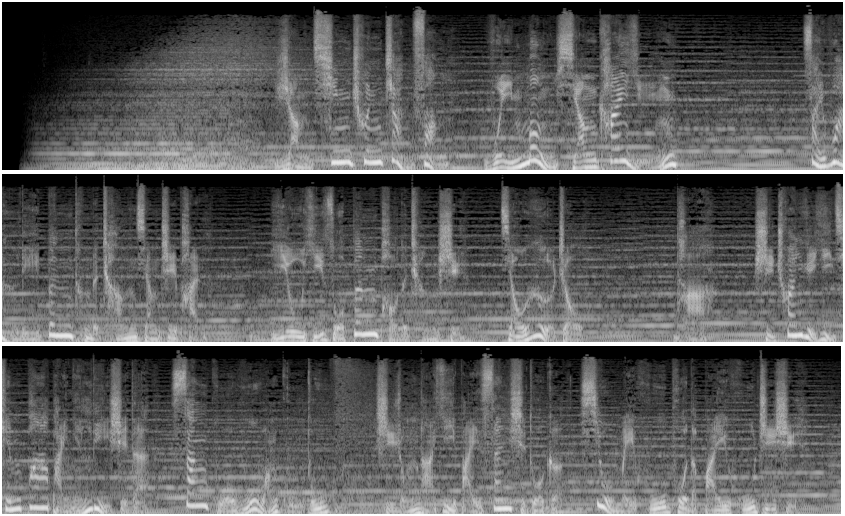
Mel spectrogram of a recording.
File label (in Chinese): 男, 专题, 中小学; 鄂州市中小学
